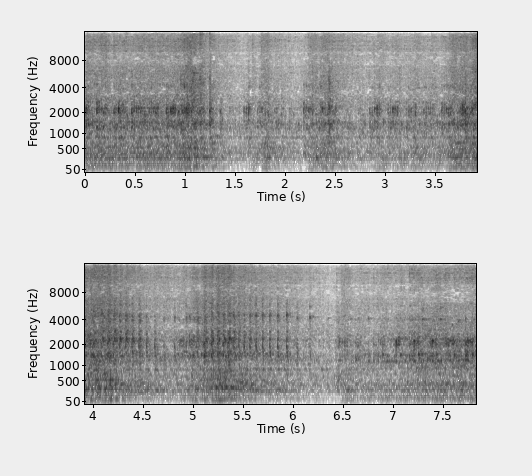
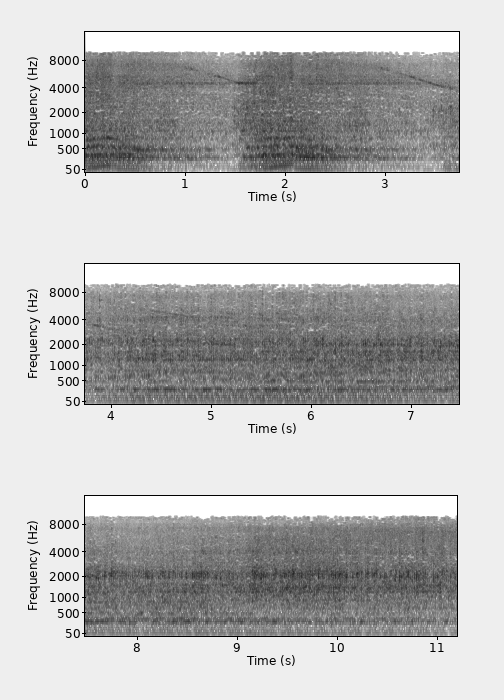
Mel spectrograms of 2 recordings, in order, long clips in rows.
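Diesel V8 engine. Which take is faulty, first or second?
first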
